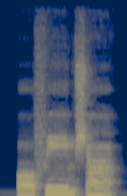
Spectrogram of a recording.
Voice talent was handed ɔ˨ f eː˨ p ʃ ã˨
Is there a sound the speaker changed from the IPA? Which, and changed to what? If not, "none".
p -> m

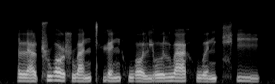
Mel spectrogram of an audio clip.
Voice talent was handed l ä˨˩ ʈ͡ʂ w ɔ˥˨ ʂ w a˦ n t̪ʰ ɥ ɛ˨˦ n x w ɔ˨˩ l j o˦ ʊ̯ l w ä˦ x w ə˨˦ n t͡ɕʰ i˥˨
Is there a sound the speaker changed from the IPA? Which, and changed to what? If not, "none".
a˦ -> a˨˦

